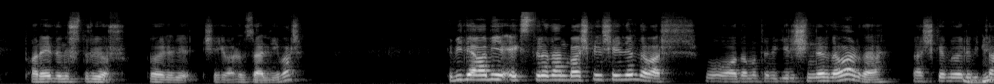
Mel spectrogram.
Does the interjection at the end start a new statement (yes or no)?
yes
